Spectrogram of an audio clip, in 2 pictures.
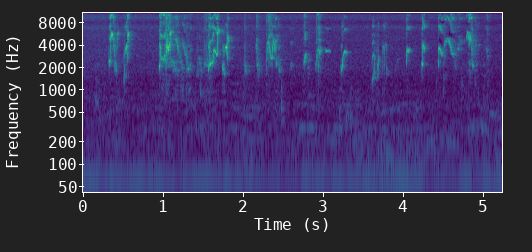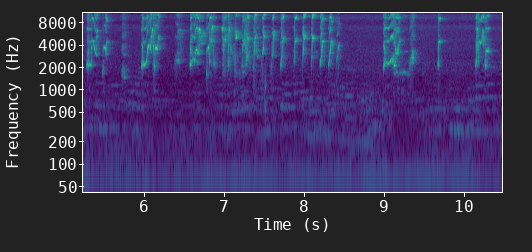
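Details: In the morning, Euwing green opaline and lutino lovebirds chatter busily, dense strings of rapid shrill chirps and scratchy squawks, at times nearly continuous, with brief breaks.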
